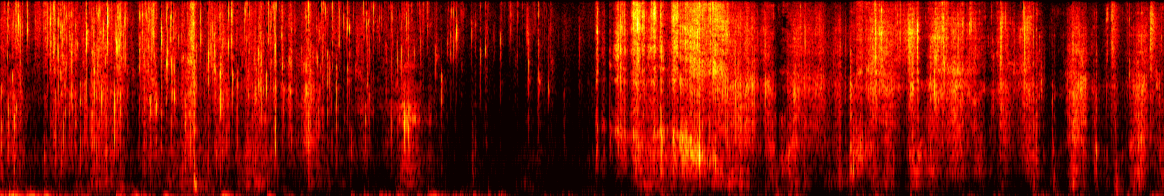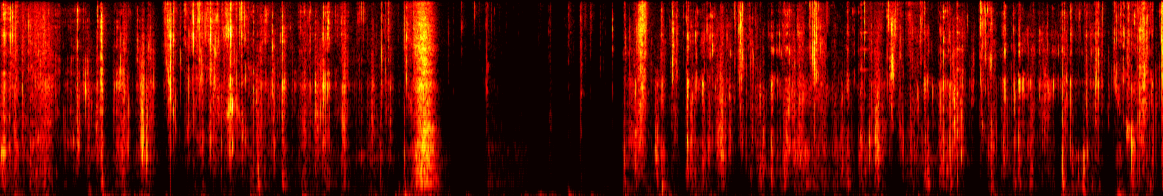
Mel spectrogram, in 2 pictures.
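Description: Close-miked eating sounds: wet, sticky chewing and slurping of spicy tteokbokki with fish cake and Chinese glass noodles in sauce. The eating pauses briefly about two-thirds of the way through.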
